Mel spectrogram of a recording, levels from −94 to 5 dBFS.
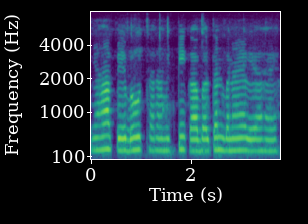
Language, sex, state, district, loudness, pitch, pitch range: Hindi, female, Jharkhand, Palamu, -17 LUFS, 230 Hz, 225-240 Hz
